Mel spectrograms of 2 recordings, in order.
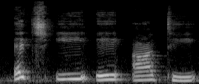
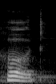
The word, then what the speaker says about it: heart: H-E-A-R-T is heart. And children, I have heard many times many of the children pronounce it as hurt.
